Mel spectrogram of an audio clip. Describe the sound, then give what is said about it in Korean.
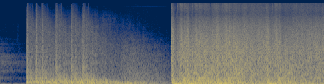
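Booming cannon fire aimed at the guesthouse where envoys are lodging erupts abruptly, several sharp blasts in quick succession rolling into a continuous thunderous barrage, then a second, even louder wave of rumbling explosions takes over and sustains to the end. No voices. “사신들이 묵고 있는 객과 낮바다에다 대포를 쏴라!”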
